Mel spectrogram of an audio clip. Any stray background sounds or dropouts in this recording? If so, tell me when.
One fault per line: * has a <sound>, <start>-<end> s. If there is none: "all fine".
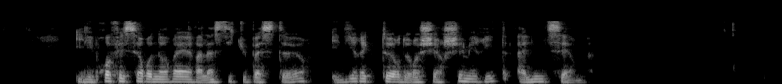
all fine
